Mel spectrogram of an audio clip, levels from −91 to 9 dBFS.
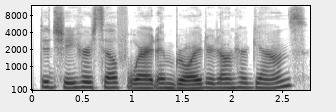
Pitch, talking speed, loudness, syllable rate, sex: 185 Hz, 195 wpm, -15 LUFS, 4.9 syllables/s, female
